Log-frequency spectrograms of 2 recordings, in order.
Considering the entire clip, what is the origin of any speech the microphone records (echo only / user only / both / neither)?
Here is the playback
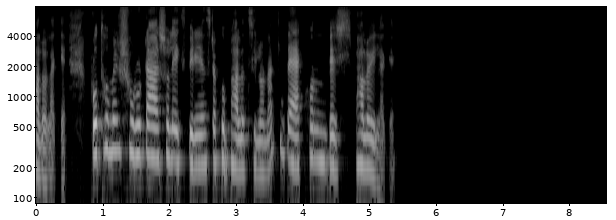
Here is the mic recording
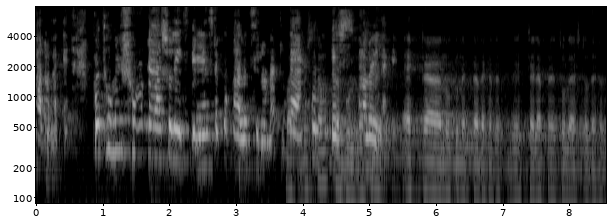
both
